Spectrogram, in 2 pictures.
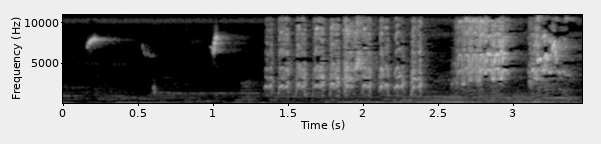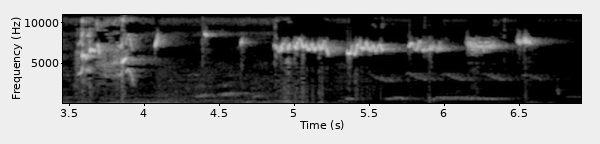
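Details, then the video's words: Asian pied starling in vigorous song, rapid bursts of grating chatter about twice a second, ending in a string of thin high whistled notes. "Jalak keling gacor dor"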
